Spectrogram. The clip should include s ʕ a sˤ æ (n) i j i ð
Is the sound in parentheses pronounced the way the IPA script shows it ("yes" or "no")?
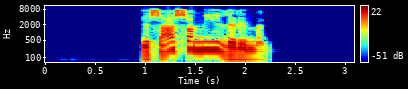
no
